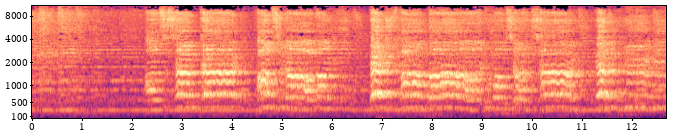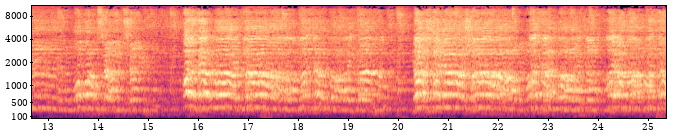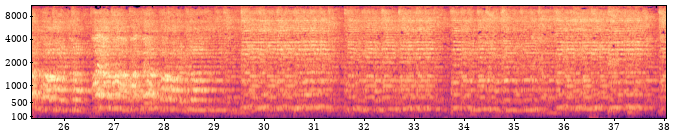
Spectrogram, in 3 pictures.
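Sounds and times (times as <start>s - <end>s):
long-necked lutes: 0.0s - 38.0s
men singing: 2.3s - 29.3s.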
